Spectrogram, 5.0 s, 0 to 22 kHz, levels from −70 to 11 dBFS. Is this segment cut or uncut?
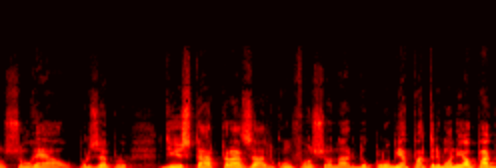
uncut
